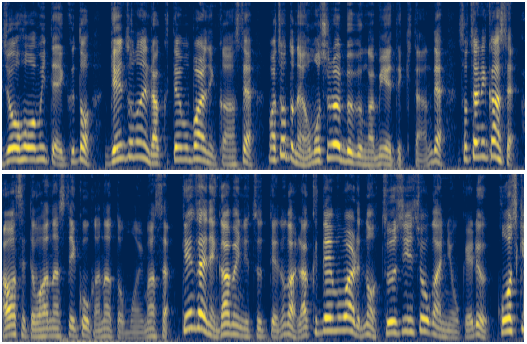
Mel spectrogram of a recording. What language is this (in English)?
Japanese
